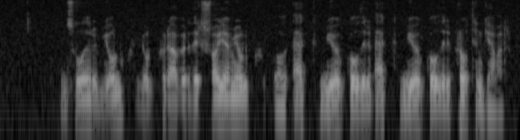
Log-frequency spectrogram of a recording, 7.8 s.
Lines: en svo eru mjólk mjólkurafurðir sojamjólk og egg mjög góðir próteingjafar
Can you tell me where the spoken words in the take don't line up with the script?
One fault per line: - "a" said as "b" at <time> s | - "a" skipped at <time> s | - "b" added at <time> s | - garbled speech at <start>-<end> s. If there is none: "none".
- "egg mjög góðir" added at 5.7 s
